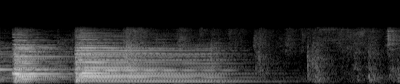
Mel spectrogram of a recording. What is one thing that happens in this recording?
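A piano plays loud chords that ring out and fade.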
